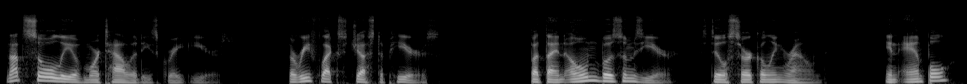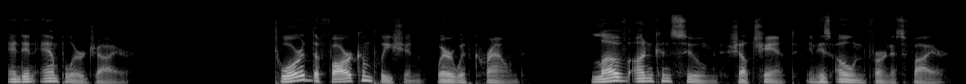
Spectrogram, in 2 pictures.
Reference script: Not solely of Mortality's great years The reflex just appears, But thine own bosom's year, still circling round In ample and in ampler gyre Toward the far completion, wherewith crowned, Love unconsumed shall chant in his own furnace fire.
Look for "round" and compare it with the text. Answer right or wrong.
right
